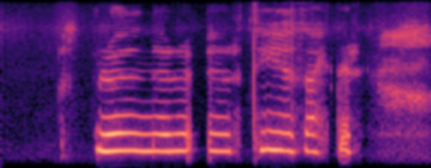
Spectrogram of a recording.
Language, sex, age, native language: Icelandic, female, 10, Icelandic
